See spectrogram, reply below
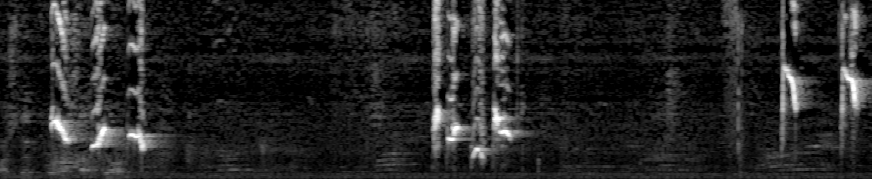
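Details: Greater green leafbird singing, used to coax silent birds into song: three short bursts of rapid slurred, chattering whistles separated by pauses of a few seconds, over a faint steady low hum.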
